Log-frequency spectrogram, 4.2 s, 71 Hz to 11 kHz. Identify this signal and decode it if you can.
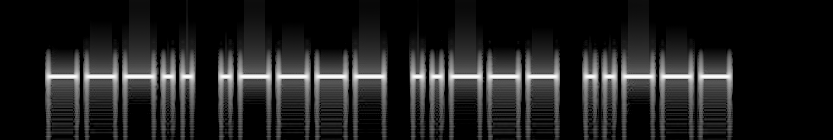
Morse code, heard as a keyed tone, about 25 wpm, 700 Hz. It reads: 8122
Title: Numbers - 4-Digit 25wpm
